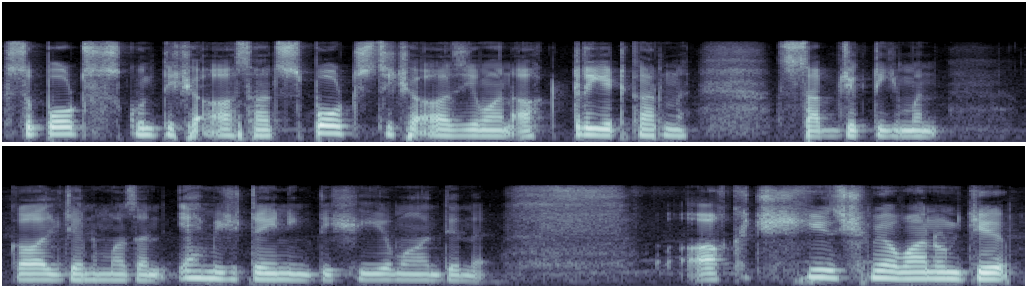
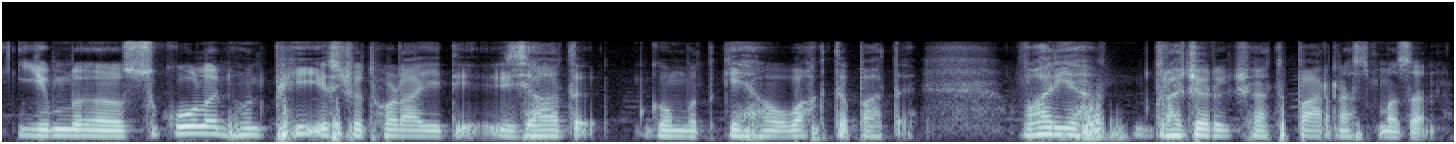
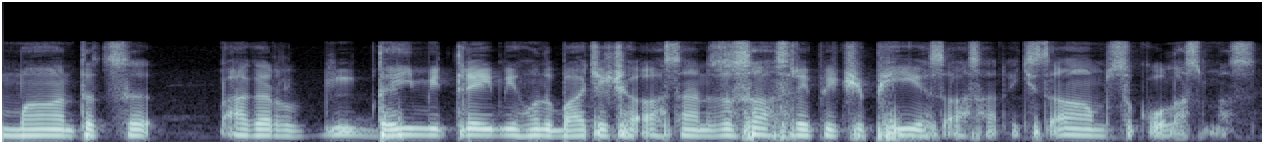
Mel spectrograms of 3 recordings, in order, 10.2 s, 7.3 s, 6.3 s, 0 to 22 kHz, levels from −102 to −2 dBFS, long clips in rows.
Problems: constant background noise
